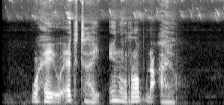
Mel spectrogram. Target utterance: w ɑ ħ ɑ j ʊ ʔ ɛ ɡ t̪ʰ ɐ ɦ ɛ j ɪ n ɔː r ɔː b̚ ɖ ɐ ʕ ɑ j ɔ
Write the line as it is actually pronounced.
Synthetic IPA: w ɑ ħ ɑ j ʊ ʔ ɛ ɡ t̪ʰ ɐ ɦ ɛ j ɪ n uː r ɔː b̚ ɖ ɑ ʕ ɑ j ɔ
